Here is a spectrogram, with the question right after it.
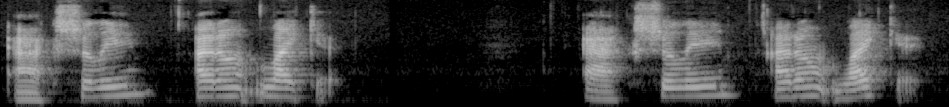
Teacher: Notice that on like, I go up and then I go down on it because it's a regular statement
